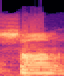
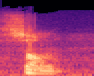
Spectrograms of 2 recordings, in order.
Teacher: It's actually not the ah sound. It's actually the short u sound. So instead of sam, like some like sums in math, sum.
